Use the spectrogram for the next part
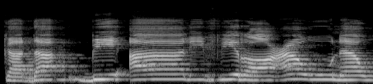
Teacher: कदअबि, अब यहाँ पर आप लोग ये अलिफ देख रहे हैं, इसके ऊपर है जज़म, तो ये अलिफ हमजा के अंदर बदल गया है। दाल को इस हमजा साकिन के साथ मिलाएंगे तो झटके के साथ अदा करेंगे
